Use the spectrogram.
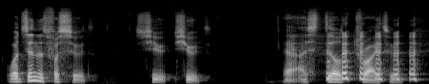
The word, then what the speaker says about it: Zsüd: in it for suit shoot yeah i still try to pronounce it right it's perfect mine was it was suit but it's she there's a she in it somewhere yeah so um well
